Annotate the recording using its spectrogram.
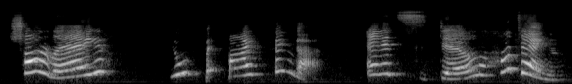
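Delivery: put-on high, loud, slow English-accented wail; mock English accent. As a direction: imitate a hurt child in an English accent, high and stretched out. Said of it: "my mom does a really good impression".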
